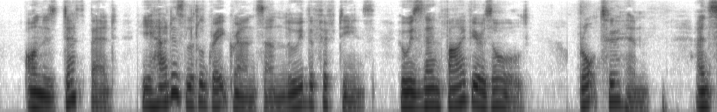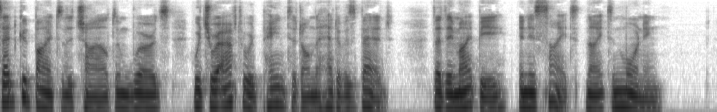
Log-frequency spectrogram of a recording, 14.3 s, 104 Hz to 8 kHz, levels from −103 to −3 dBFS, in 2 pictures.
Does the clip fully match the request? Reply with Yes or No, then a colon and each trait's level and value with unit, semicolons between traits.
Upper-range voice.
No: low, 110 Hz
